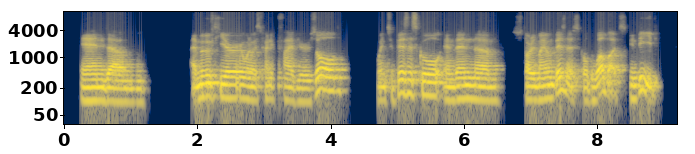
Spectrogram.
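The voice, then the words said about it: French accent in English. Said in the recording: “As you can hear from my accent, I grew up in Paris, France”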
